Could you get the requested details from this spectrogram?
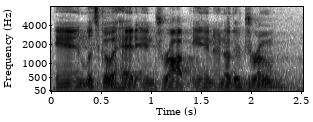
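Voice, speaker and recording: A man's voice: lowish voice, normal speed, bright, forceful tone, slight background noise. A man doing casual live gameplay commentary as a streamer, chatting to his viewers, recorded in an echoey conference room that sounds like a cave. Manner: talks to viewers, greets them by name.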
